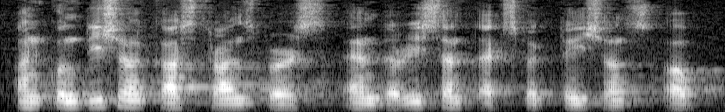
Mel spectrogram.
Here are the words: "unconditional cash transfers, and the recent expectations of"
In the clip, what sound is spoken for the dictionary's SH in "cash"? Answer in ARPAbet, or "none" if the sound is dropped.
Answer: S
